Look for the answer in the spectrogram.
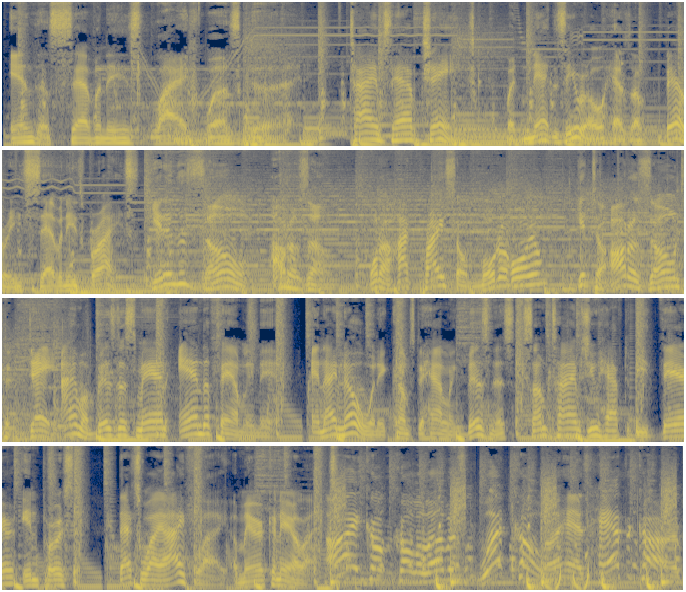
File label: onhold message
